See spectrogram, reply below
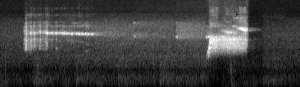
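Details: A ferruginous babbler gives a high, thin whistle sliding slightly downward for most of a second, then after a pause a loud, harsh burst, like a bomb dropping or something falling off a cliff.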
